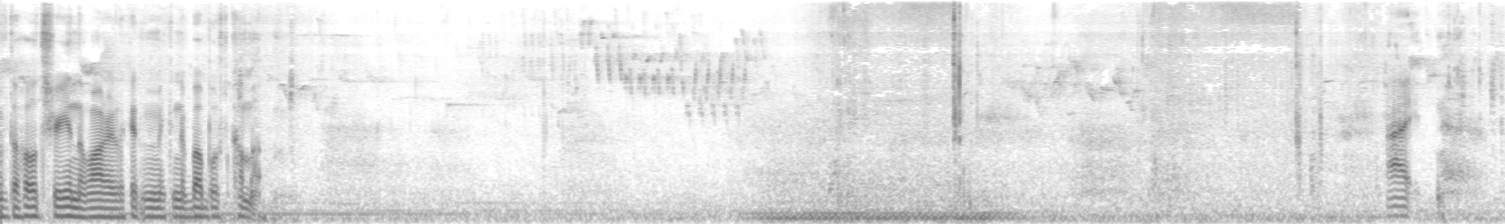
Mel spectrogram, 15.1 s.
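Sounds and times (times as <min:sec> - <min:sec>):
low rumble with hiss: 0:00.0 - 0:14.9
sharp click: 0:09.3 - 0:09.9.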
